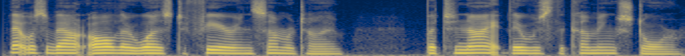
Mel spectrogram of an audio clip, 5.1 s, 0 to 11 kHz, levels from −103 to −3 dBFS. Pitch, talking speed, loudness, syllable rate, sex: 170 Hz, 220 wpm, -18 LUFS, 5.4 syllables/s, female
